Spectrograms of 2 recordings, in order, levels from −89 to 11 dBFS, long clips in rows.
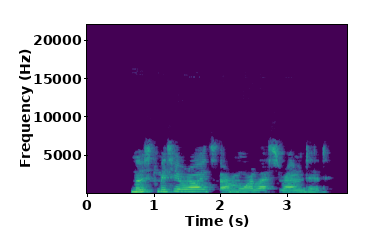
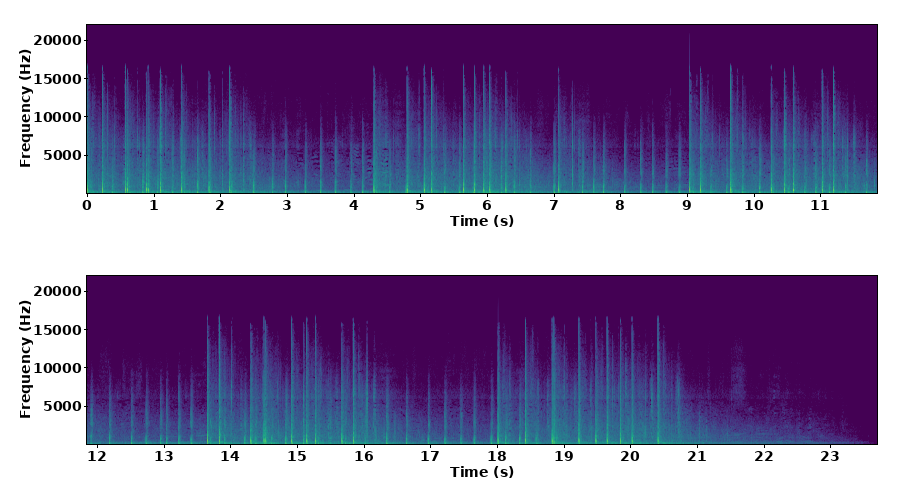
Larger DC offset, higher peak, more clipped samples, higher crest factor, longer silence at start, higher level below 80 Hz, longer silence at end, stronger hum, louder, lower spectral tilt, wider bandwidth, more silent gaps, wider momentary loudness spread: neither; second, -6 dBFS vs 0 dBFS; neither; second, 16 dB vs 28 dB; first, 0.65 s vs 0 s; second, -72 dBFS vs -42 dBFS; second, 0.35 s vs 2.5 s; neither; first, -22 LUFS vs -27 LUFS; second, -3.5 dB/octave vs -5.5 dB/octave; second, 7.2 kHz vs 16.5 kHz; neither; about the same, 13 LU vs 14 LU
